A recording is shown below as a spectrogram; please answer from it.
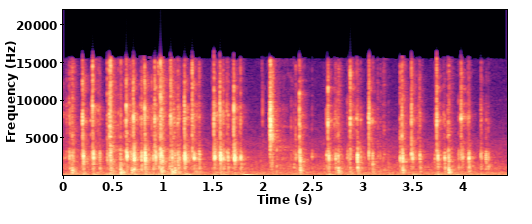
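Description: Fast typing on a computer keyboard: a quick run of key clicks with short pauses, as a line of code is entered.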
